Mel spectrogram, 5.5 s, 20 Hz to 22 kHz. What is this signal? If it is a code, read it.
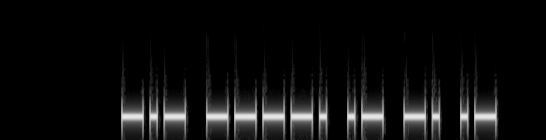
Morse code, heard as a keyed tone, about 17 wpm, 700 Hz. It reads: K9ANA
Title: USA Call Signs - 5 Characters - 3x Character Spacing - 17wpm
